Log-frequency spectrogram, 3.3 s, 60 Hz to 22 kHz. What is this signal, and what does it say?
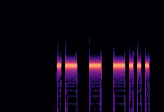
Morse code, heard as a keyed tone, about 15 wpm, 700 Hz. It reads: ATB
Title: All Cut Numbers - 3-Digit 15wpm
